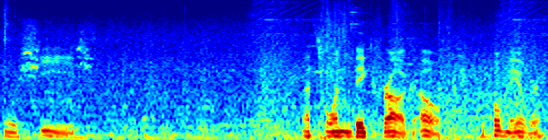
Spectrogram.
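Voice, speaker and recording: A male game streamer with a low voice talks to viewers in a playful, chatty way. His delivery is casual and informal, and music plays behind him. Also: fairly even intonation, slow pace. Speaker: livestreamer. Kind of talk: casual gaming livestream chat.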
